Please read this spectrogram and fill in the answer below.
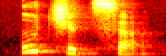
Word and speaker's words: учится: We pronounce it as ца. For example, волнуется, учится. We don't say учится или волнуется. We say ца, волнуется, учится.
